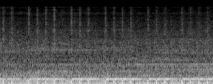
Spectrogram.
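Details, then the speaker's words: CAT 317 D2 wheeled excavator diesel, smoking; number four injector failed with nozzle tip totally broken. Heavy, uneven thumping over a rough idle, one cylinder dropping out: misfire from the failed injector. "the problem before was this uh the four injector was damaged totally the nozle tip is totally broken"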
